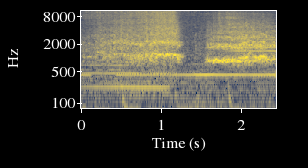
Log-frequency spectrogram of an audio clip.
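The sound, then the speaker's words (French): Tires squeal as a car skids around a hairpin street corner: a loud, sustained screech with a steady tonal whine that runs through the whole clip, no voices. “Bono vire au coin de la rue de Cloix, qui fait une épingle à cheveux. Il redresse d'un coup de volant.”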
